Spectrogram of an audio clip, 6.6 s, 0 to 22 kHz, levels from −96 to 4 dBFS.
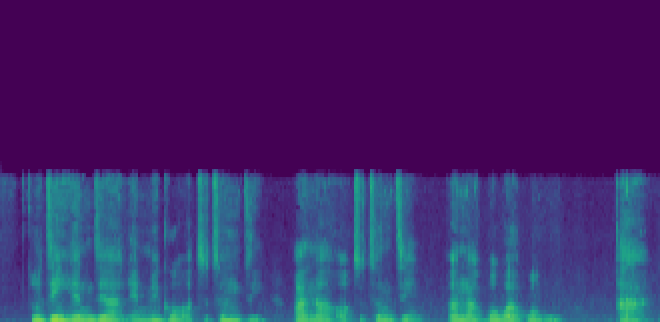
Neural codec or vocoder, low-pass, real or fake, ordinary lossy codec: codec, 24 kHz, 0.9 kbps, WavTokenizer, small release; 9.9 kHz; fake; none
